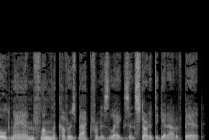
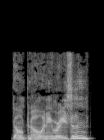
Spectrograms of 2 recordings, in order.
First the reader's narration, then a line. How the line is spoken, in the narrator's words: he was bellowing again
